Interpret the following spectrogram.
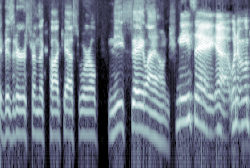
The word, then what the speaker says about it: Nisei: they'd been there lots of times and couldn't pronounce the bar's name so don't be that guy visitors from the podcast world niss Lounge niss yeah when when people are like oh Ness I'm like it's not Nestle Quick it's okay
